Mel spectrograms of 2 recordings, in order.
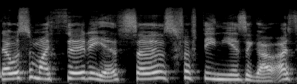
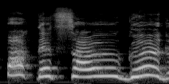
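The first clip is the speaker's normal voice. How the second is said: slow, awed thought; 7 semitones higher, much slower than usual. Retold or imitated. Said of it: "I just thought".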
